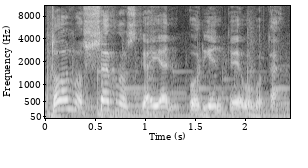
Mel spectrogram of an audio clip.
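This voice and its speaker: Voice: medium pitch, wildly swooping pitch, fairly quick, creaky. An expert explaining technical matters in a teacherly way, posing questions and checking understanding. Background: music.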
